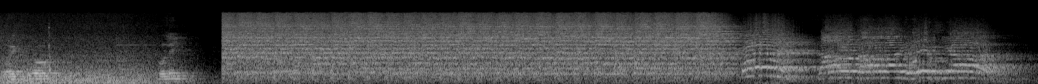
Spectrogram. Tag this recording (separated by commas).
Speech, inside a large room or hall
